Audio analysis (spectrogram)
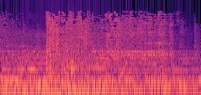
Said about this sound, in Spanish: Una carga de profundidad explota casi al mismo tiempo.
